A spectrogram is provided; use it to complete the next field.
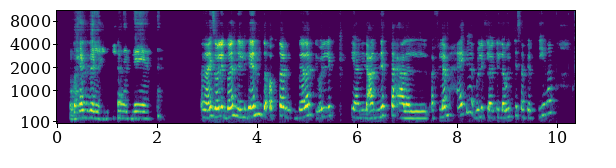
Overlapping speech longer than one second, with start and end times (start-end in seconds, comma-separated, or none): none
